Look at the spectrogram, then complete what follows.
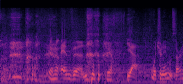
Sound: laughs

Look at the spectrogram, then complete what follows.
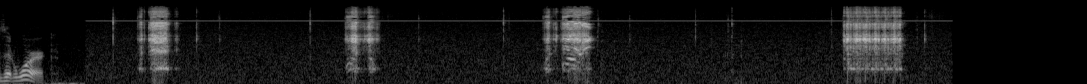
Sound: talking sound effects

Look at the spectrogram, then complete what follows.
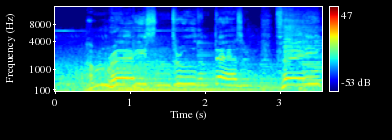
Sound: bus brakes squeaking; bus brakes squeaking

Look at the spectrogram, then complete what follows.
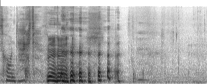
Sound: group chuckles

